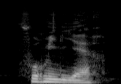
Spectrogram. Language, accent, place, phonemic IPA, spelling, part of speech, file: French, France, Lyon, /fuʁ.mi.ljɛʁ/, fourmilière, noun, LL-Q150 (fra)-fourmilière.wav
- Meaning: 1. anthill 2. beehive (place full of activity, or in which people are very busy)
